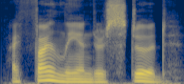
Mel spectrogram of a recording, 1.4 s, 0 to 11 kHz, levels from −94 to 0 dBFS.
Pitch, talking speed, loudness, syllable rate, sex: 120 Hz, 130 wpm, -17 LUFS, 6.3 syllables/s, male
